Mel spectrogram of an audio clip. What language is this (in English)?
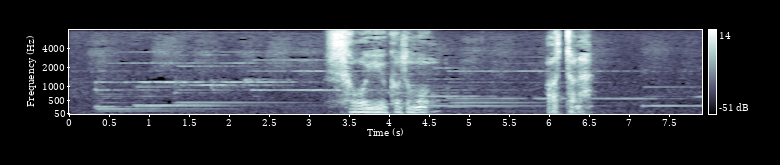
Japanese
